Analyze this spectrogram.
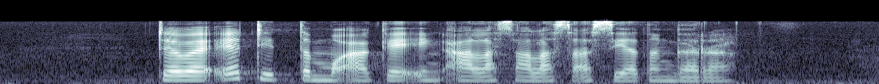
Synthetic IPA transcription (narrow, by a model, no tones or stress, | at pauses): ɖ̪̥ɛ̤weʔed̪̥i̤t̪əmuʔa̰keʔɪŋʔa̰lasalasasiat̪aŋɡaɾa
